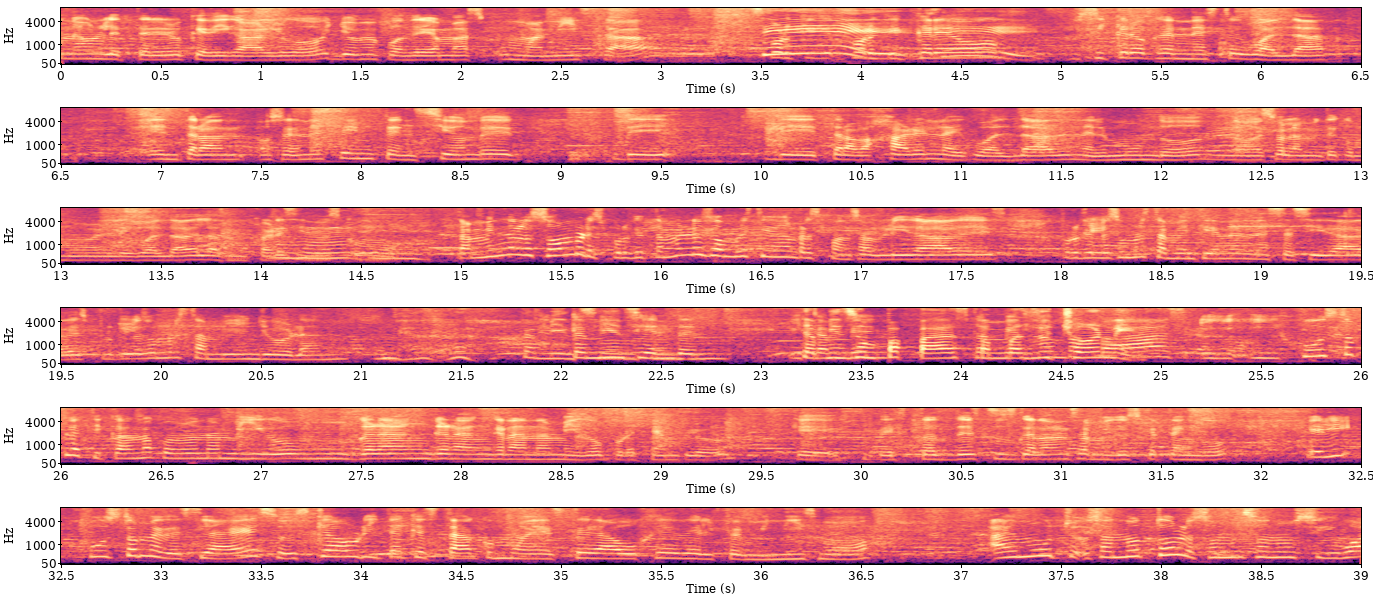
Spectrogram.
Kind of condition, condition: setting, busy venue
